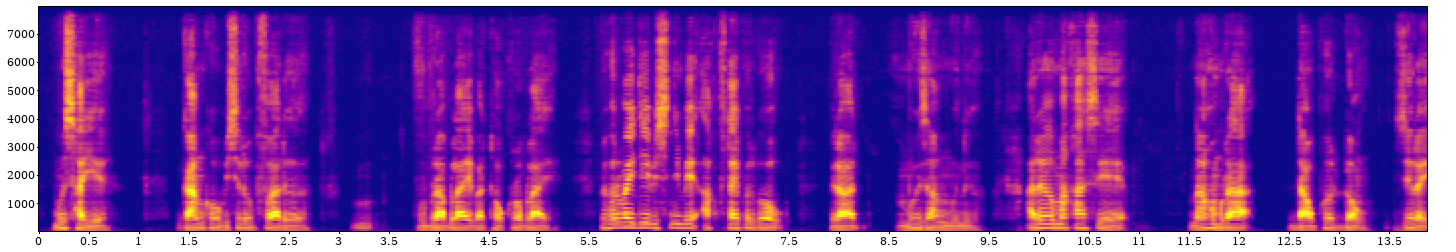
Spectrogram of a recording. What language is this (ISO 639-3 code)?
brx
